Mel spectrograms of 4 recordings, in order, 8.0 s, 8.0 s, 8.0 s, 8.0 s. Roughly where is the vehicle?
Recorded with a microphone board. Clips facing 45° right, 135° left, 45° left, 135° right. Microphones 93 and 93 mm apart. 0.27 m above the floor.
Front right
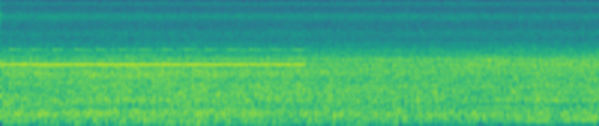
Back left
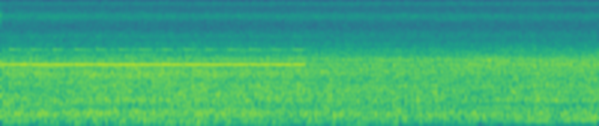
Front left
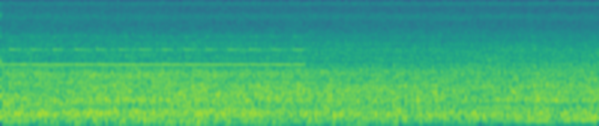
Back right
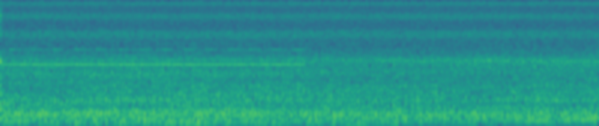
Ahead left.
